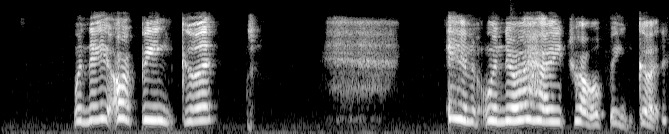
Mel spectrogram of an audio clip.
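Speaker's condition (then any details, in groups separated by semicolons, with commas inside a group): Down syndrome; walked later than other children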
